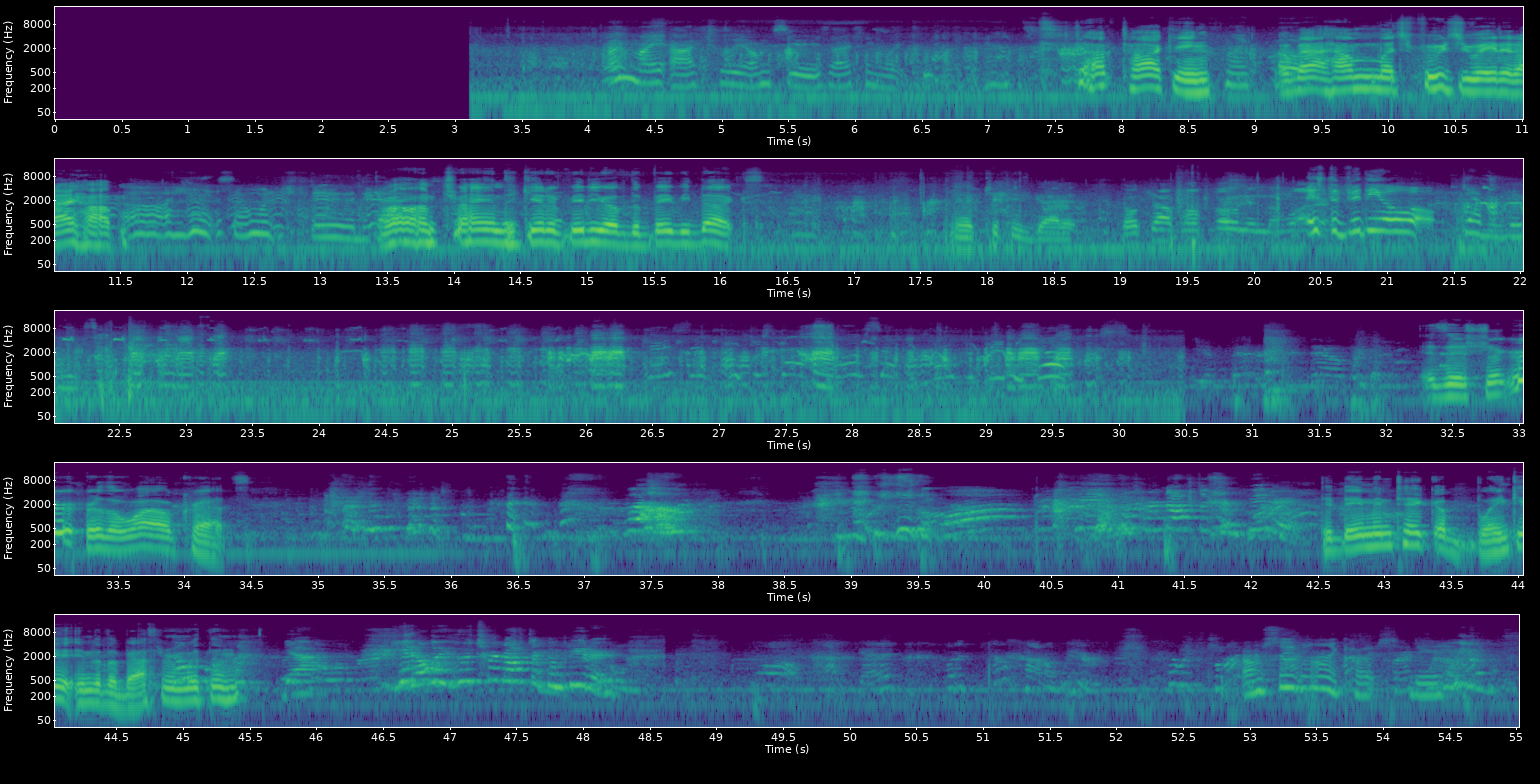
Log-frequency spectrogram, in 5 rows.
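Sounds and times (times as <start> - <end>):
outdoor background noise: 3.1 - 55.0
birds calling: 3.2 - 30.6, 31.9 - 39.5, 42.4 - 47.7
steady low hum: 3.2 - 55.0.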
